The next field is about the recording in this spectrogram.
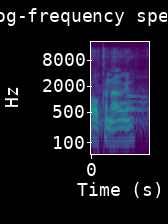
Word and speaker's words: Okanagan: Parker Ranch shipping there, am I pronouncing the valley correct? Okanagan? – Yes.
